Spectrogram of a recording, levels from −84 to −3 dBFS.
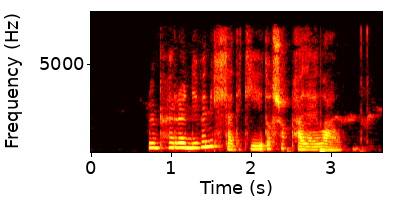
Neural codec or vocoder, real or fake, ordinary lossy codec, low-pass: none; real; MP3, 64 kbps; 7.2 kHz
